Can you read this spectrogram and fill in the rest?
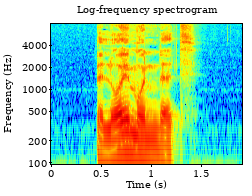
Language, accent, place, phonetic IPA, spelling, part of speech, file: German, Germany, Berlin, [bəˈlɔɪ̯mʊndət], beleumundet, adjective / verb, De-beleumundet.ogg
- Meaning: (verb) past participle of beleumunden; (adjective) having a specified reputation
